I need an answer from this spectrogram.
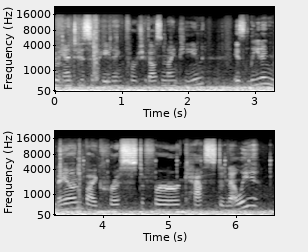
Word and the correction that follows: Castellani: Castanelli? Yeah. Castellani. I definitely said that wrong.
